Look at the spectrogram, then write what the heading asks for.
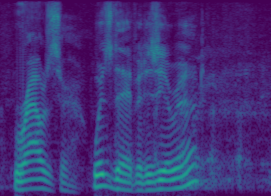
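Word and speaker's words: Rouzer: job David Rosa hey you know how you pronounce it rabble rouser you go David rouser where's David is he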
